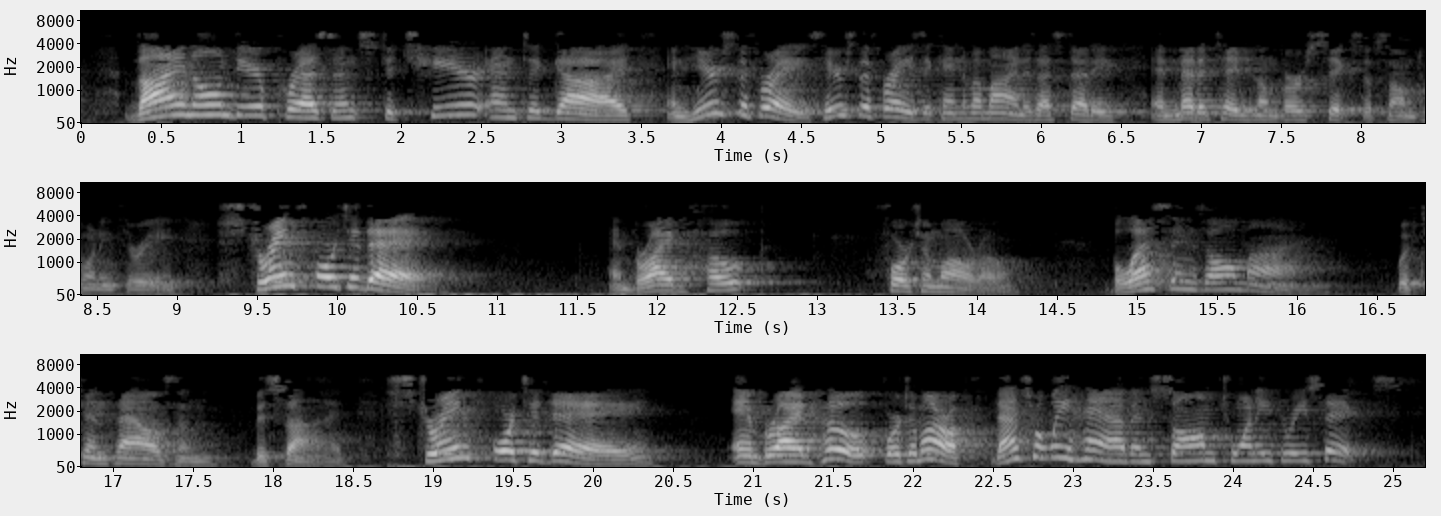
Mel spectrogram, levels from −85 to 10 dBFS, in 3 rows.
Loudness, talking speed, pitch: -25 LUFS, 150 wpm, 210 Hz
